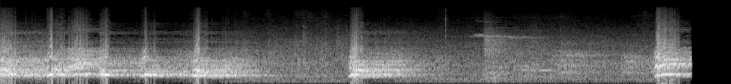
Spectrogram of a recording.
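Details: Dogs at a dog lot, recorded 10/5/19, barking and yipping together: sharp repeated barks over a steady chorus, a few louder bursts, ending abruptly.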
